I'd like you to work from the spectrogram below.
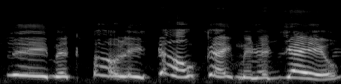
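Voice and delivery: high, sobbing begging, slow at the end; hammed-up blubbering plea to the cop; mock sobbing plea. Mocking the arrested man to the viewers: high fake sob. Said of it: "he crying".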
